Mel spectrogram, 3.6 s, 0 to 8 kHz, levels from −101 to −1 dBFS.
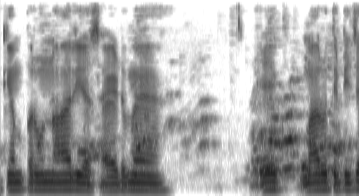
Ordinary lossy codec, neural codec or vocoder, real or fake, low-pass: none; none; real; 7.2 kHz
